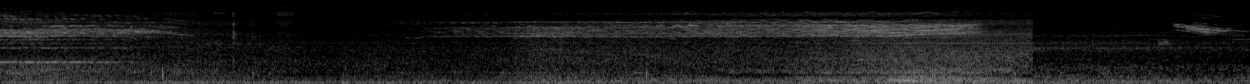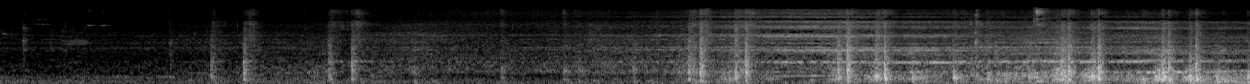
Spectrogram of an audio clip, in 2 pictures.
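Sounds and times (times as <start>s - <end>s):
train equipment hiss and hum: 0.0s - 25.0s
train moving off: 0.0s - 25.0s
wheels clacking on track: 14.2s - 25.0s.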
